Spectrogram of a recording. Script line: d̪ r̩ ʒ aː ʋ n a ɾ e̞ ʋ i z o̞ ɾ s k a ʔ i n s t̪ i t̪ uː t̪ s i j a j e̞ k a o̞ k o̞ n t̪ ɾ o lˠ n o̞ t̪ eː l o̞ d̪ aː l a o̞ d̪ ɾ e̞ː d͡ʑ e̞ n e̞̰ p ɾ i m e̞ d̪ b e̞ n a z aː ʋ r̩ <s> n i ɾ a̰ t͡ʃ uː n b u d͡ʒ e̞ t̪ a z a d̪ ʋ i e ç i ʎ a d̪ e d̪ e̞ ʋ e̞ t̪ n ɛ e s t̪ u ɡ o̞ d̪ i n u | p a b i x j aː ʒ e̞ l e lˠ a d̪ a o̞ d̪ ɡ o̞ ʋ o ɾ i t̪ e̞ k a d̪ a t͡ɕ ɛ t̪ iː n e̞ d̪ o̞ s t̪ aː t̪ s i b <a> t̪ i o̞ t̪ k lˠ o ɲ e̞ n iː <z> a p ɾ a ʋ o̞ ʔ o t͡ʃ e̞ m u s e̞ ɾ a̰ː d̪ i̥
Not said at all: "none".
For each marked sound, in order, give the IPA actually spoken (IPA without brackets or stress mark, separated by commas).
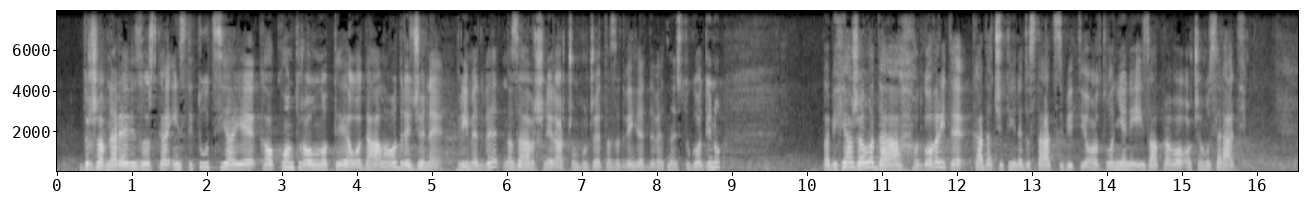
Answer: ʃ, i, z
